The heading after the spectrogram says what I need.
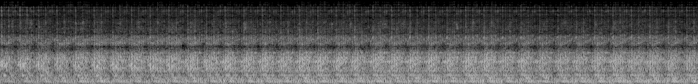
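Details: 7.3 diesel: a loud, uneven idle with lumpy pulses at about 160 a minute and a hard, loping beat. Rough running, with blowby suspected.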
